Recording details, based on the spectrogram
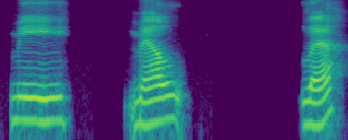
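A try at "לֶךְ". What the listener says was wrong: I thought I heard a huff at the end. lech. left, plain left.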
